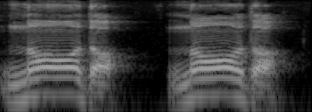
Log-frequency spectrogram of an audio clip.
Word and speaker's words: 濃度: 발음은 간단히 노도.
